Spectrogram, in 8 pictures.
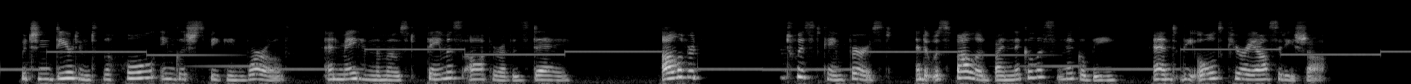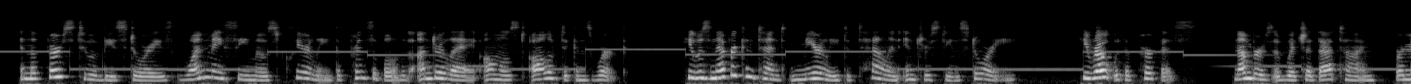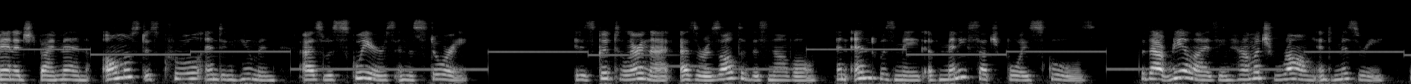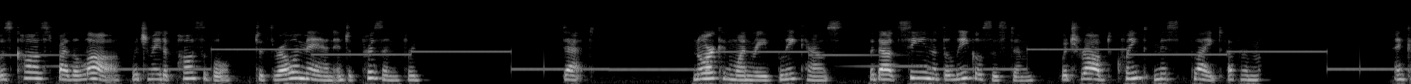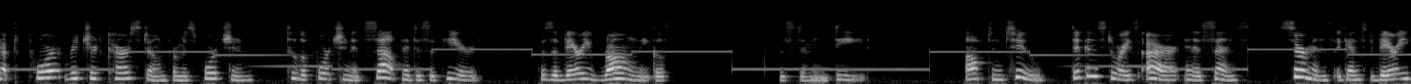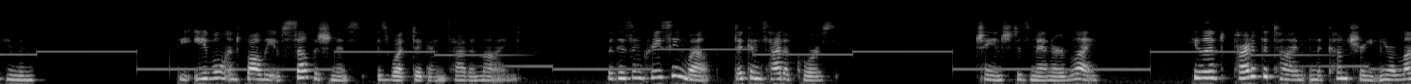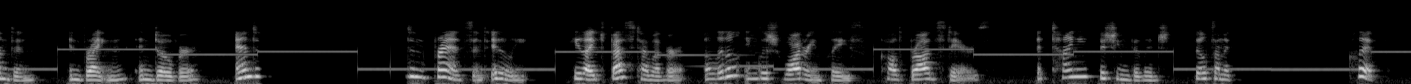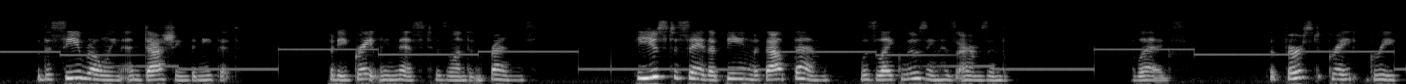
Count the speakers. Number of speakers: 1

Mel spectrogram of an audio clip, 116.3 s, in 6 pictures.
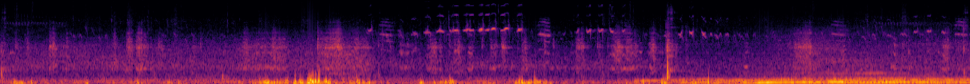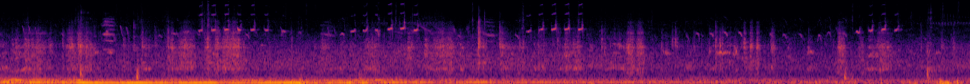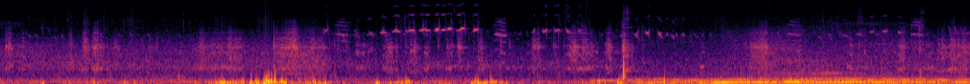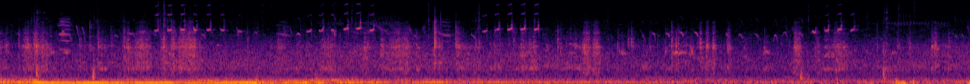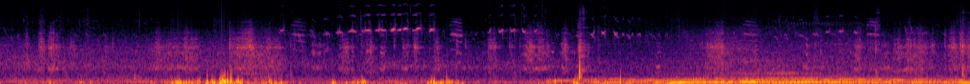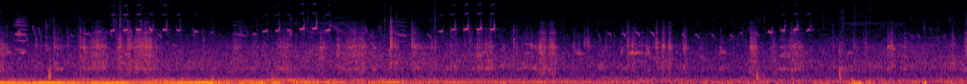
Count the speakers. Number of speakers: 0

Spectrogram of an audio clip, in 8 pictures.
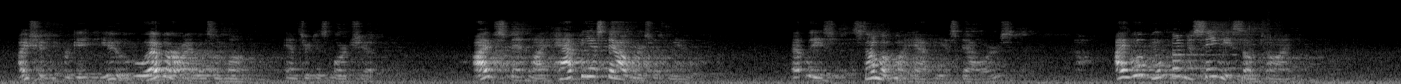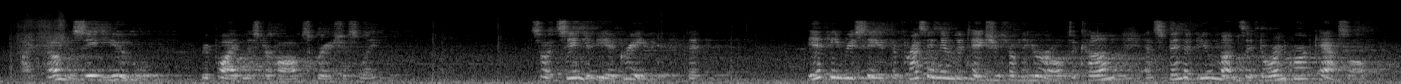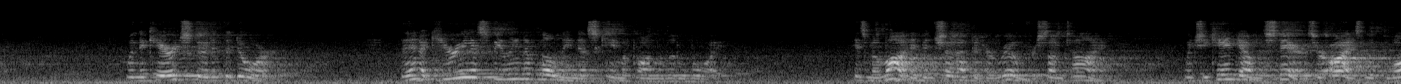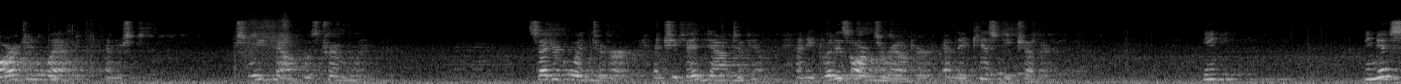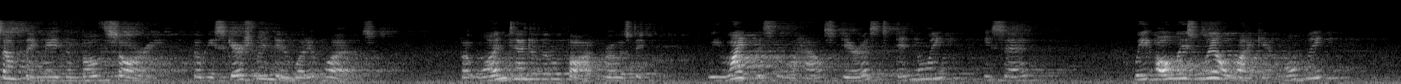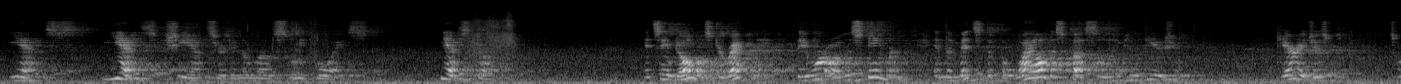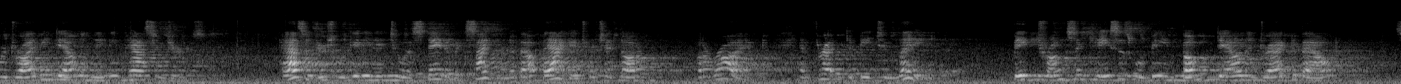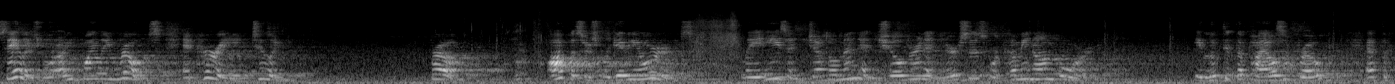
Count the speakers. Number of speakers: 1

